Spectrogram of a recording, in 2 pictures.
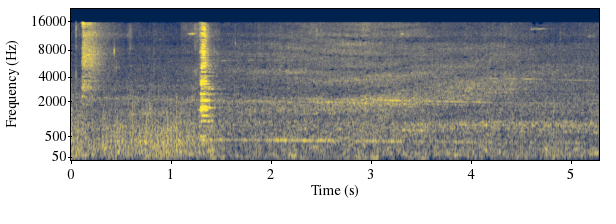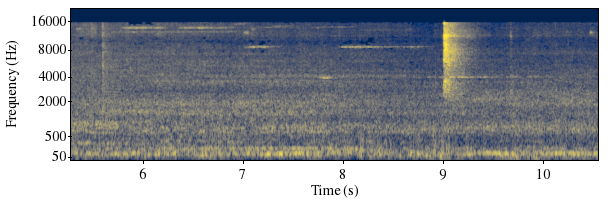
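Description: A vintage coupe's engine running as the car drives up the road toward the listener, its low exhaust note growing louder over the last few seconds. There is a single sharp click about a second in.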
